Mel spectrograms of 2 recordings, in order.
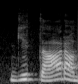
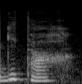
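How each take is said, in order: First: "guitare" as gi-TA-ra, stressed on TA; stress on second syllable. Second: Said in the usual way. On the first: Shown as a demonstration. Teacher models the Russian word, stress on the second syllable. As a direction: lean on the middle syllable of "guitare". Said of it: "la deuxième syllabe". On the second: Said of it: "donc c'est la guitare".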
